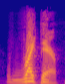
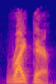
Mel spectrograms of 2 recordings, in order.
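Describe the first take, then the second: No difference in how they are said.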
